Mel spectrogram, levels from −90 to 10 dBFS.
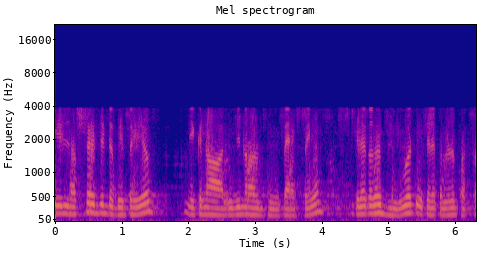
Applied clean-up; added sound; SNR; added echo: neural separator model SepFormer DNS4.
